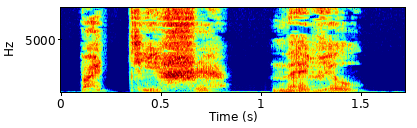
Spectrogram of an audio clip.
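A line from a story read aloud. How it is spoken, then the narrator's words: Whisper. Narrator (Russian): шепнул Рон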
